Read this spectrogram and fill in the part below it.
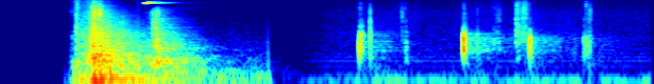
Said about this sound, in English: The noise came from the room. Suddenly, the door opened.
